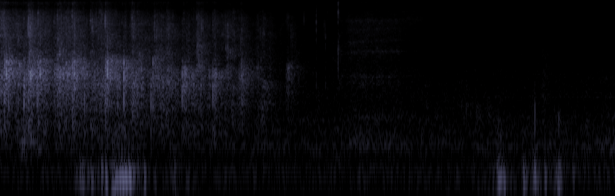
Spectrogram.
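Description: Applause from a church audience during a service, a dense wash of clapping that is loud at first and then gradually fades away.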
